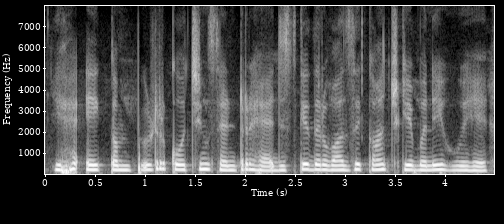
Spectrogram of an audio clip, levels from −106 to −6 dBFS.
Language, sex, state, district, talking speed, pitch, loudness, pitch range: Hindi, female, Uttar Pradesh, Saharanpur, 175 wpm, 225 Hz, -13 LUFS, 210-240 Hz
